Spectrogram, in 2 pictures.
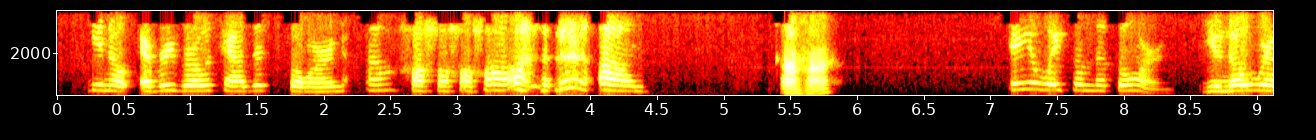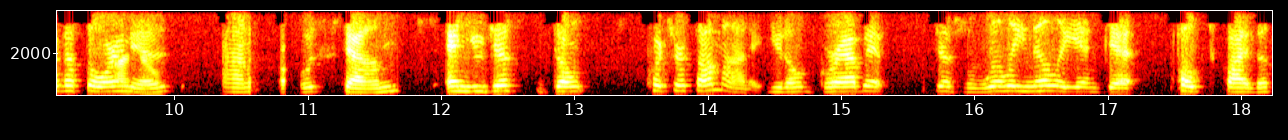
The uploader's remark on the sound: Live Call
